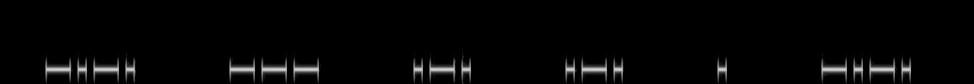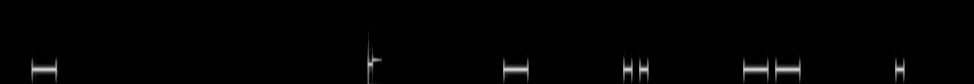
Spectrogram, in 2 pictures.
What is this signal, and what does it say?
Morse code, heard as a keyed tone, about 15 wpm, spaced as for 7 wpm, 690 Hz. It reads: CORRECT TIME
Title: 4x Character Spacing - Top 500 Words - 15wpm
